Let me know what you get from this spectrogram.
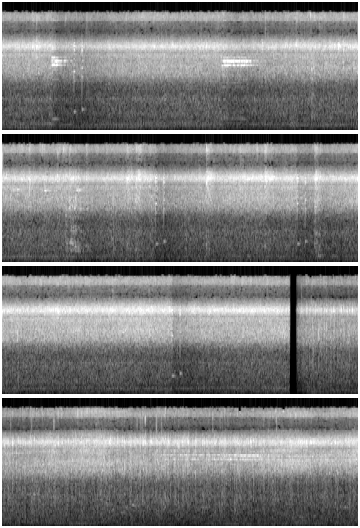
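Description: Heavy rain pouring steadily onto a street and pavement, a constant dense hiss of downpour, broken by a momentary dropout about two-thirds of the way through.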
